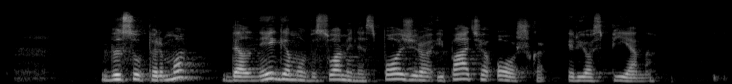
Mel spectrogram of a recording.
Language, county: Lithuanian, Kaunas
